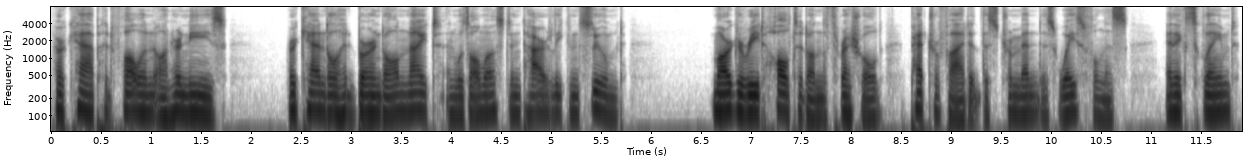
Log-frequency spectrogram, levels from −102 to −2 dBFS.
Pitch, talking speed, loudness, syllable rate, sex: 110 Hz, 150 wpm, -20 LUFS, 5.4 syllables/s, male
